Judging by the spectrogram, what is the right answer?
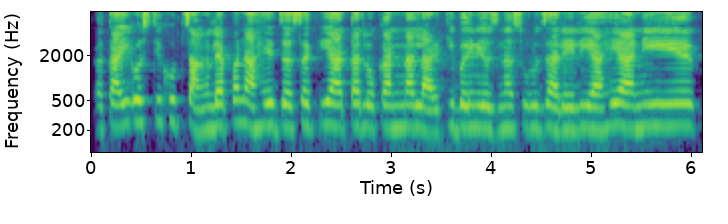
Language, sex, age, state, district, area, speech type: Marathi, female, 30-45, Maharashtra, Nagpur, urban, spontaneous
